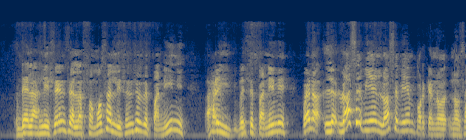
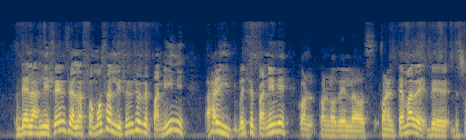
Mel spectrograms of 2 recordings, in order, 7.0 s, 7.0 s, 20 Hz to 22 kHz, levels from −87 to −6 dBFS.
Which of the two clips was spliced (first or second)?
second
